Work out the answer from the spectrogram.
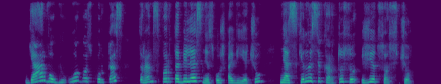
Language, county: Lithuanian, Kaunas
